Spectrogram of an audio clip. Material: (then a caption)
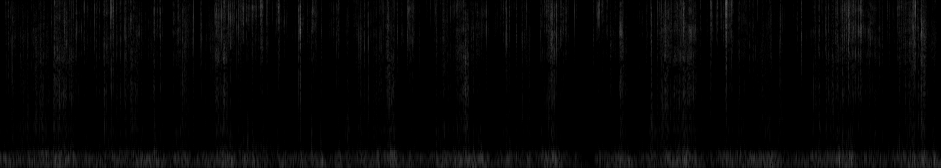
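Ice. Long pointed nails scratch across the top of a large, solid, clear ice block resting on a fabric surface. The result is a bright, dry, raspy scraping that comes in quick strokes with brief pauses between passes, under a low rumbling undertone.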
